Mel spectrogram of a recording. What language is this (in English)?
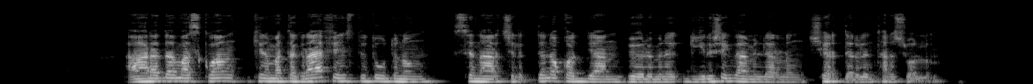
Turkmen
